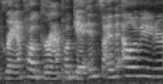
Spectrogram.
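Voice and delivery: loud retold freak-out at grandpa. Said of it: "raising my voice".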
